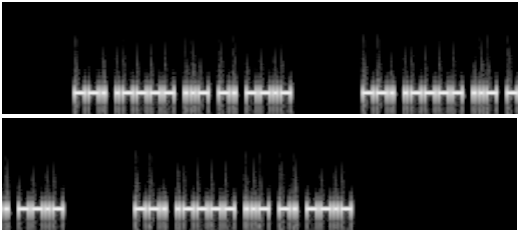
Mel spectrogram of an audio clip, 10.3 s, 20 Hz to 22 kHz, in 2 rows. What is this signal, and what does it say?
Morse code, heard as a keyed tone, about 36 wpm, 700 Hz. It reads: G1UNQ G1UNQ G1UNQ
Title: DXCC-100 Call Signs - 5 Characters - Repeated 3x - 35wpm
